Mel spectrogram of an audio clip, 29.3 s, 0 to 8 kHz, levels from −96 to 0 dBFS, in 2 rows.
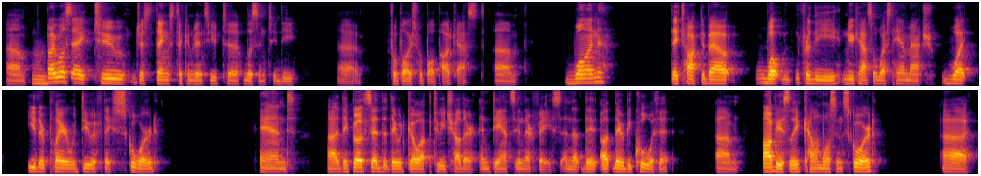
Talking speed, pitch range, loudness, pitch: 150 wpm, 110-140 Hz, -21 LUFS, 125 Hz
